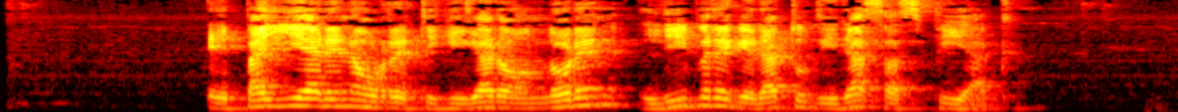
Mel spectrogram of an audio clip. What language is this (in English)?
Basque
